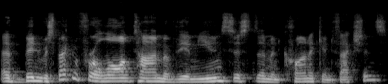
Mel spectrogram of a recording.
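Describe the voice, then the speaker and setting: The man's pitch sits fairly high, with ordinary variation. He talks at a fairly quick pace. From New Jersey. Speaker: physician. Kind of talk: podcast interview.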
